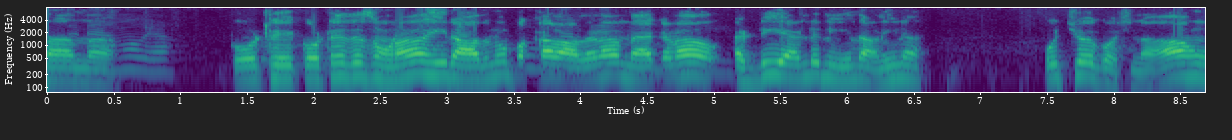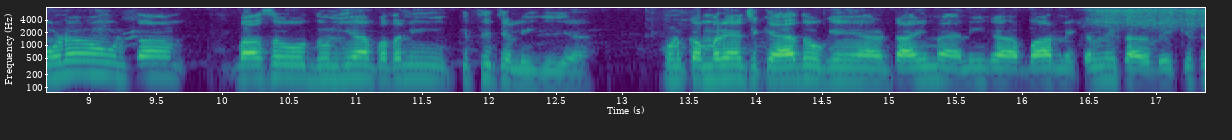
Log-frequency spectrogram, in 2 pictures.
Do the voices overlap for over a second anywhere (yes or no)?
yes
